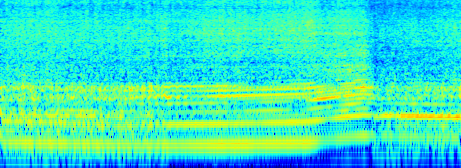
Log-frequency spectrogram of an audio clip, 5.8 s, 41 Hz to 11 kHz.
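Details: 2008 Suzuki GSX-R1000 on dyno, fuel pressure under 40 PSI at idle: note climbs steadily under load, then wavers and sags as pressure drops and it runs lean; pump can't keep up. Fuel starvation from failing fuel pump.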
